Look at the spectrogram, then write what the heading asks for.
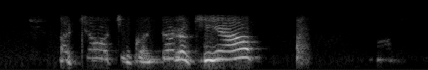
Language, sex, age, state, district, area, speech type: Hindi, female, 18-30, Uttar Pradesh, Chandauli, rural, conversation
